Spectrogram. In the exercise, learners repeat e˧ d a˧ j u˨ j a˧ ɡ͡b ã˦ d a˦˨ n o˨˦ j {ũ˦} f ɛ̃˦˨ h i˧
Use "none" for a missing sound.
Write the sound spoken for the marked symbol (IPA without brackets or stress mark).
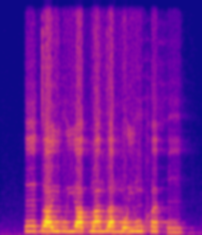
ũ˦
